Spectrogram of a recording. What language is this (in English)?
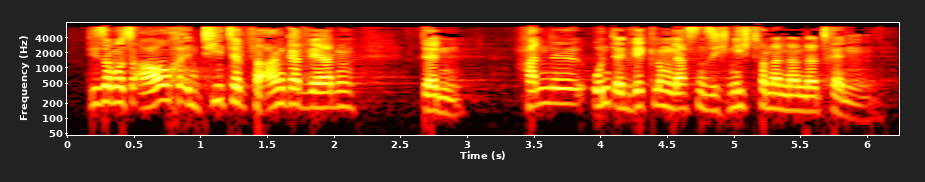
German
